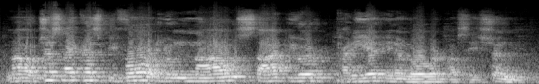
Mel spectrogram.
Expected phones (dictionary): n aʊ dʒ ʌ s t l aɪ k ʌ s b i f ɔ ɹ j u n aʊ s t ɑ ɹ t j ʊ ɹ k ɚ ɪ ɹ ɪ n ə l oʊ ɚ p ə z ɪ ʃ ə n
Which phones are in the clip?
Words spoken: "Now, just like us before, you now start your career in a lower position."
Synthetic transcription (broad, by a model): n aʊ dʒ ʌ s t l aɪ k ʌ s b i f ɔ ɹ j u n aʊ s t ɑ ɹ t j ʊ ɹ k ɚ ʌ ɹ ɪ n ə l oʊ ɚ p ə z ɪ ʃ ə n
